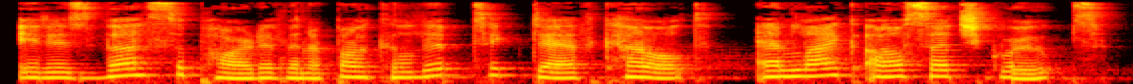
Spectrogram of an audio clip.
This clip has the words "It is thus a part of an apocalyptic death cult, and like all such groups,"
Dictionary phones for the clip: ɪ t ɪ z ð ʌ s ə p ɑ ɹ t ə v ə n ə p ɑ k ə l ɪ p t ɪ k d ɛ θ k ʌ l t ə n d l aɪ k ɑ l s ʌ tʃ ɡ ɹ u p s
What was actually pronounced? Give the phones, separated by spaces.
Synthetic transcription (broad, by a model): ɪ t ɪ z ð ʌ s ə p ɑ ɹ t ə v ə n ə p ɑ k ə l ɪ p t ɪ k d ɛ θ k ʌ l t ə n l aɪ k ɑ l s ʌ tʃ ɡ ɹ u p s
